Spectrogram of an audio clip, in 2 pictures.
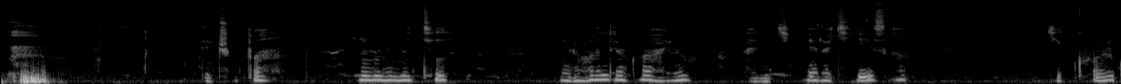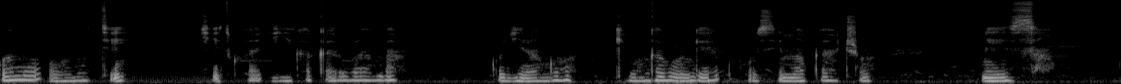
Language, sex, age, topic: Kinyarwanda, female, 36-49, health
